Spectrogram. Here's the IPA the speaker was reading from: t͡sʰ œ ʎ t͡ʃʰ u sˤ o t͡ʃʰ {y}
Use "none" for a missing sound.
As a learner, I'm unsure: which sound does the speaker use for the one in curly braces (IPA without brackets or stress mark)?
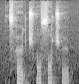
ø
